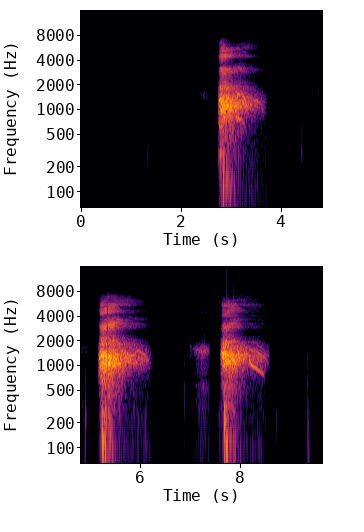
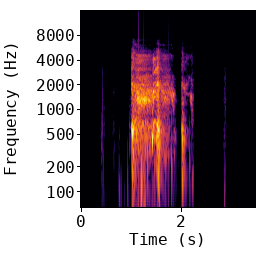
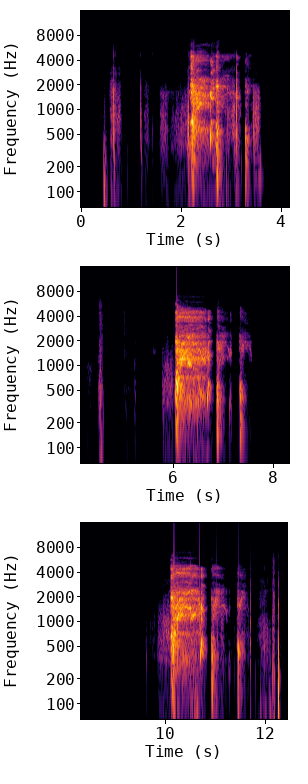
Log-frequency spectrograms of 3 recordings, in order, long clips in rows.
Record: {"exhalation_length": "9.6 s", "exhalation_amplitude": 22492, "exhalation_signal_mean_std_ratio": 0.35, "cough_length": "3.5 s", "cough_amplitude": 30012, "cough_signal_mean_std_ratio": 0.35, "three_cough_length": "12.5 s", "three_cough_amplitude": 27260, "three_cough_signal_mean_std_ratio": 0.33, "survey_phase": "beta (2021-08-13 to 2022-03-07)", "age": "45-64", "gender": "Female", "wearing_mask": "No", "symptom_cough_any": true, "symptom_runny_or_blocked_nose": true, "smoker_status": "Never smoked", "respiratory_condition_asthma": false, "respiratory_condition_other": true, "recruitment_source": "REACT", "submission_delay": "3 days", "covid_test_result": "Negative", "covid_test_method": "RT-qPCR"}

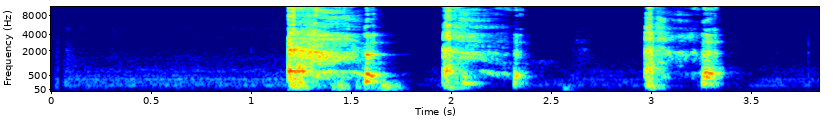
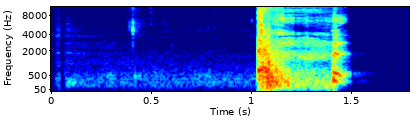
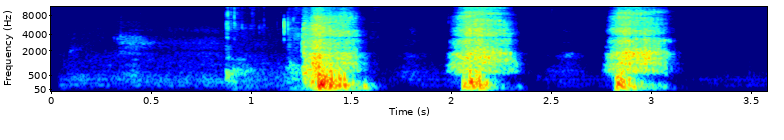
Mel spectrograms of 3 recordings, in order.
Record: {"three_cough_length": "3.8 s", "three_cough_amplitude": 31627, "three_cough_signal_mean_std_ratio": 0.34, "cough_length": "1.8 s", "cough_amplitude": 32768, "cough_signal_mean_std_ratio": 0.29, "exhalation_length": "3.6 s", "exhalation_amplitude": 32768, "exhalation_signal_mean_std_ratio": 0.32, "survey_phase": "beta (2021-08-13 to 2022-03-07)", "age": "18-44", "gender": "Female", "wearing_mask": "No", "symptom_none": true, "smoker_status": "Never smoked", "respiratory_condition_asthma": false, "respiratory_condition_other": false, "recruitment_source": "REACT", "submission_delay": "2 days", "covid_test_result": "Negative", "covid_test_method": "RT-qPCR", "influenza_a_test_result": "Negative", "influenza_b_test_result": "Negative"}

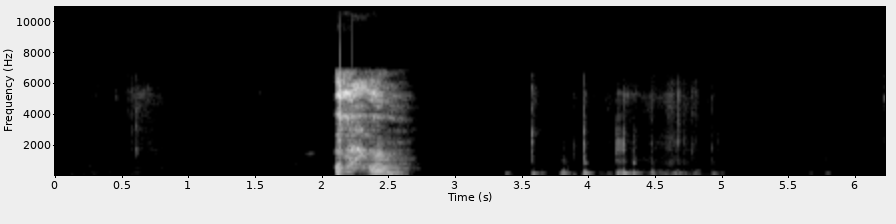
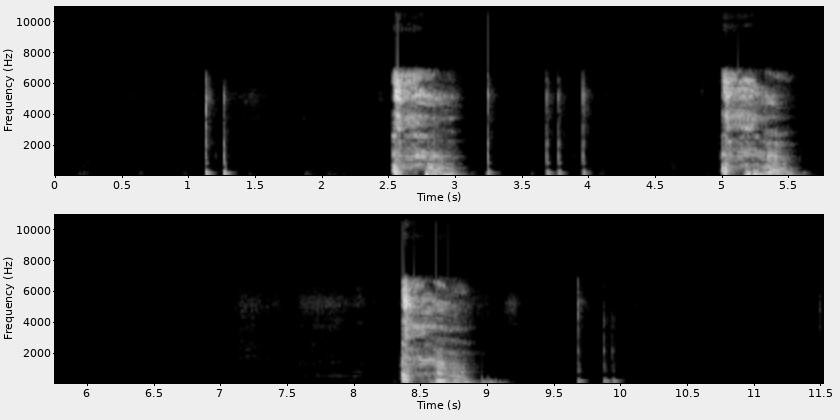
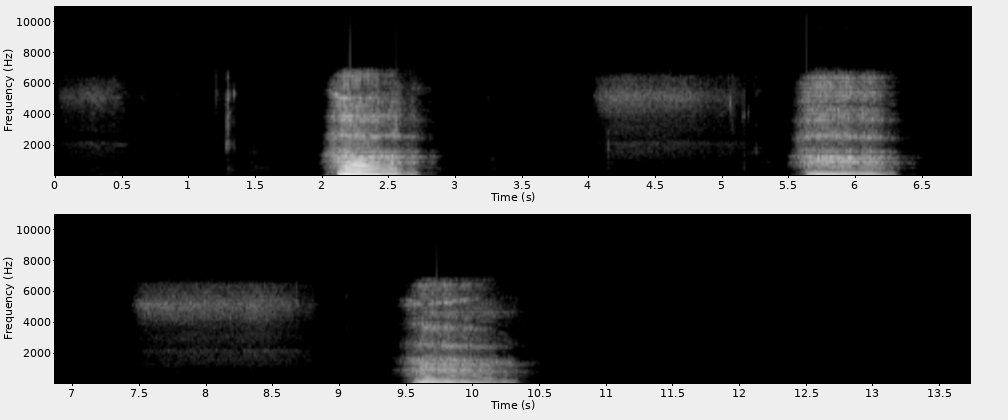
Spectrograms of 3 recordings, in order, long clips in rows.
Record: {"cough_length": "6.2 s", "cough_amplitude": 32766, "cough_signal_mean_std_ratio": 0.21, "three_cough_length": "11.5 s", "three_cough_amplitude": 32768, "three_cough_signal_mean_std_ratio": 0.26, "exhalation_length": "13.7 s", "exhalation_amplitude": 32768, "exhalation_signal_mean_std_ratio": 0.25, "survey_phase": "beta (2021-08-13 to 2022-03-07)", "age": "45-64", "gender": "Male", "wearing_mask": "No", "symptom_none": true, "smoker_status": "Ex-smoker", "respiratory_condition_asthma": false, "respiratory_condition_other": true, "recruitment_source": "REACT", "submission_delay": "1 day", "covid_test_result": "Negative", "covid_test_method": "RT-qPCR", "influenza_a_test_result": "Negative", "influenza_b_test_result": "Negative"}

